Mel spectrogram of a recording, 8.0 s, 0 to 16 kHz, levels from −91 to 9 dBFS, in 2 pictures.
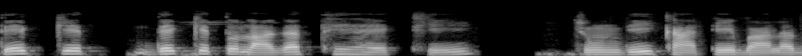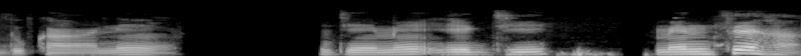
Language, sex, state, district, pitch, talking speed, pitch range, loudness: Chhattisgarhi, male, Chhattisgarh, Jashpur, 145 Hz, 140 wpm, 135-165 Hz, -21 LUFS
